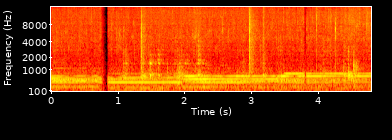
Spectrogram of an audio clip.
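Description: Butter sizzling in a frying pan, a steady close crackle with occasional sharp pops and a brief dip near the start.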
